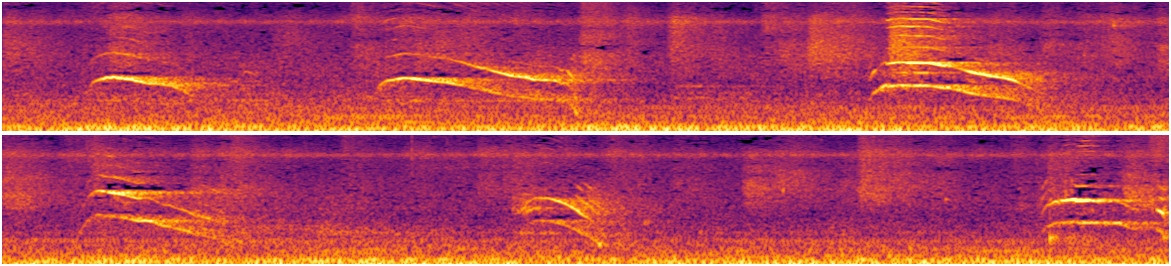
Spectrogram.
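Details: Kitten treated with leaf juice for a fungus problem cries in six drawn-out meows about two seconds apart, each starting high and sliding downward, against quiet indoor hum.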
